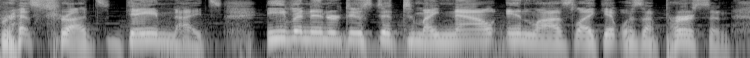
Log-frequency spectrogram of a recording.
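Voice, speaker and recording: Music plays in the background as a man speaks in a raised, projected voice. His pitch is high, his pace moderate, and his pitch variation ordinary. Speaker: radio morning show host. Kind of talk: radio show segment, reading a listener letter.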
